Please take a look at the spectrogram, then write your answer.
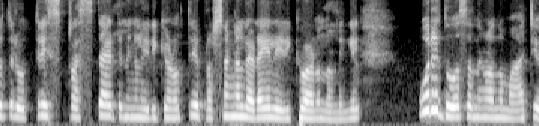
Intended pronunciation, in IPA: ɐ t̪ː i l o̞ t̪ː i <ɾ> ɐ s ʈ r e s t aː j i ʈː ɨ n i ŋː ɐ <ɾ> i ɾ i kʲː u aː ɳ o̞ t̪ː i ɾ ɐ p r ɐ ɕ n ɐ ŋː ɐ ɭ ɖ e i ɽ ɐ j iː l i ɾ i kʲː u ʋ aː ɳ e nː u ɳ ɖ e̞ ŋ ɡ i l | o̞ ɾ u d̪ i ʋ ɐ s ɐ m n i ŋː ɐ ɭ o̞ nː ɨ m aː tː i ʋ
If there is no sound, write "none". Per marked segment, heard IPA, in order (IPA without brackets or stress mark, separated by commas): ɾ, ɭ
